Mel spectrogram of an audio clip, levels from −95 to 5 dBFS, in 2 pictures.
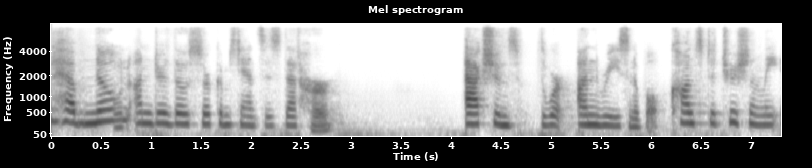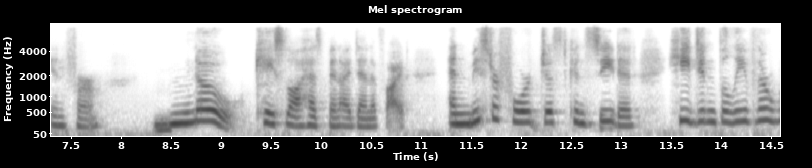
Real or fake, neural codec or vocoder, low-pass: fake; codec, 16 kHz, 0.5 kbps, X-Codec, WavLM features, trained on Multilingual LibriSpeech; 7.2 kHz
